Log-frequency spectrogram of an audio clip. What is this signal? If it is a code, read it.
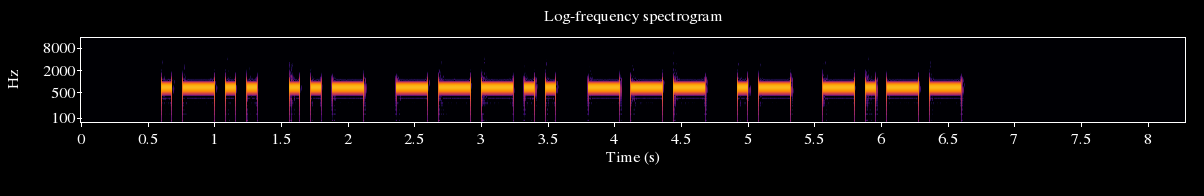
Morse code, heard as a keyed tone, about 15 wpm, 700 Hz. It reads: LU8OAY
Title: DXCC-100 Call Signs - 6 Characters - Repeated 3x - 15wpm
